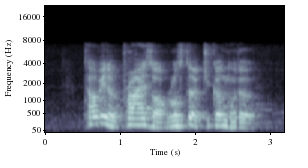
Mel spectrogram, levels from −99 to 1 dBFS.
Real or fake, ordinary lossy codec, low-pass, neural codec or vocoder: fake; none; 7.2 kHz; vocoder, 22.05 kHz, 80 mel bands, Vocos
